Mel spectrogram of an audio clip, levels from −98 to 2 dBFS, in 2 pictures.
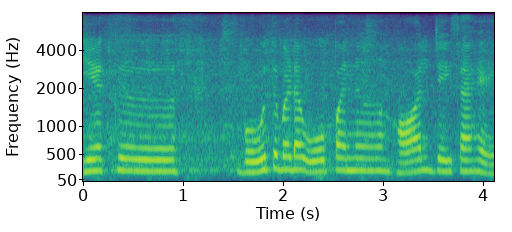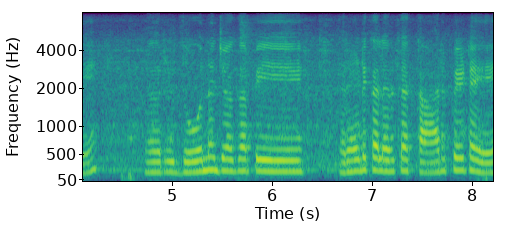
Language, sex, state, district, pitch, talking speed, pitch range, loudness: Hindi, female, Maharashtra, Mumbai Suburban, 200 Hz, 115 wpm, 195-215 Hz, -15 LUFS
